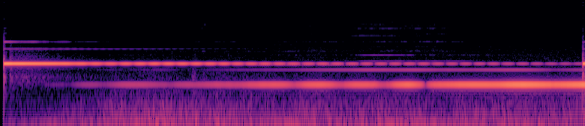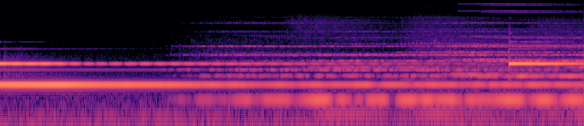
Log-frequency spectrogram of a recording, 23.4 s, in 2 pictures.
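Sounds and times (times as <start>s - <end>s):
crystal singing bowl: 0.1s - 23.3s.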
